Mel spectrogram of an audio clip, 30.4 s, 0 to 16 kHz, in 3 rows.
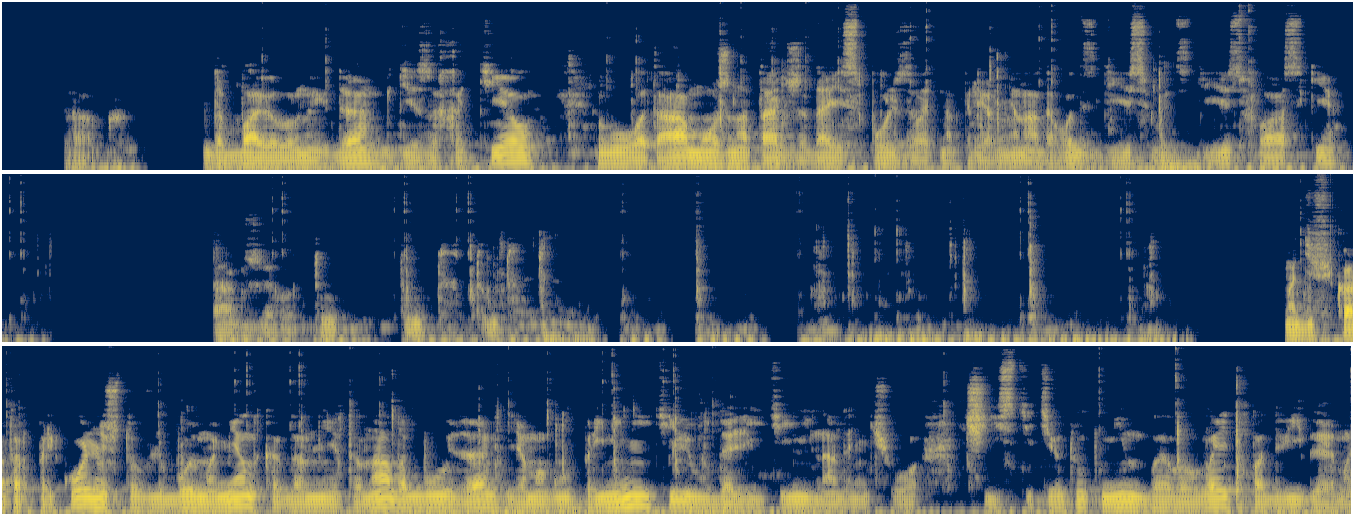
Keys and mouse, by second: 0.2 Tab, 1.9 middle click, 4.5 middle click, 4.8 Tab, 5.5 middle click, 6.0 middle click, 6.8 alt+right click, 7.8 alt+shift+right click, 10.6 middle click, 12.1 alt+shift+right click, 13.0 alt+shift+right click, 13.5 alt+shift+right click, 14.7 alt+shift+right click, 15.2 alt+shift+right click, 16.0 alt+shift+right click, 16.6 shift+middle click, 17.7 alt+shift+right click, 19.2 middle click, 20.0 shift+middle click, 21.0 middle click, 22.0 alt+shift+right click, 22.4 alt+shift+right click, 22.8 middle click, 24.0 middle click, 24.7 alt+shift+right click, 25.2 alt+shift+right click, 25.6-27.3 middle drag, 28.5 click.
